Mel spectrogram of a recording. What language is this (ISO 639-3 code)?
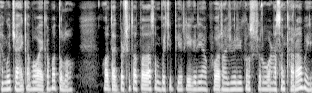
kas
